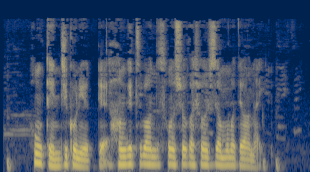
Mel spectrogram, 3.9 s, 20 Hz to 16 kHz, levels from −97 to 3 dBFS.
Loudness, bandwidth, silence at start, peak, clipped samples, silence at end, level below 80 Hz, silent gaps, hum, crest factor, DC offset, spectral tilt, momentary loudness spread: -20 LUFS; 11.5 kHz; 0.1 s; -4 dBFS; under 0.1%; 0.4 s; -52 dBFS; none; none; 16 dB; under 0.1%; -5 dB/octave; 6 LU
